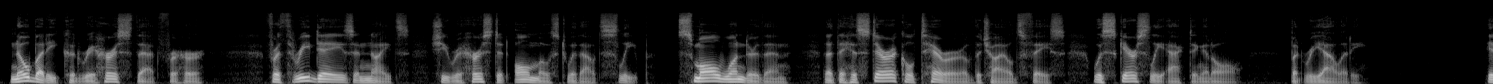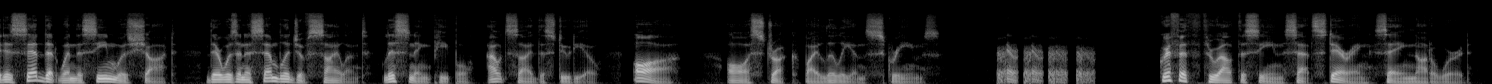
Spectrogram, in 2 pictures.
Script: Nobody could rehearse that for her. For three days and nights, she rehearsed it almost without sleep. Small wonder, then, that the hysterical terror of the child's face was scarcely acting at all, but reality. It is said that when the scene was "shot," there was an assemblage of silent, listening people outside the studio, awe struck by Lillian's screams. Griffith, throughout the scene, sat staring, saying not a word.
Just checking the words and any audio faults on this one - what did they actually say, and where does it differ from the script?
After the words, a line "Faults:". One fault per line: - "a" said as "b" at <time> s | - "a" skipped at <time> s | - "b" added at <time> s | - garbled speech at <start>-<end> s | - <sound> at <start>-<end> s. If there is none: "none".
Nobody could rehearse that for her. For three days and nights, she rehearsed it almost without sleep. Small wonder, then, that the hysterical terror of the child's face was scarcely acting at all, but reality. It is said that when the scene was "shot," there was an assemblage of silent, listening people outside the studio, awe awe struck by Lillian's screams. Griffith, throughout the scene, sat staring, saying not a word.
Faults:
- "awe" added at 22.2 s
- laugh at 24.9-25.9 s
